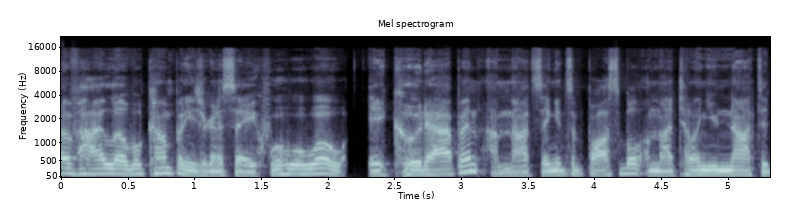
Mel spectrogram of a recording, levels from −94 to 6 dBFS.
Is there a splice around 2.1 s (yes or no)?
yes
